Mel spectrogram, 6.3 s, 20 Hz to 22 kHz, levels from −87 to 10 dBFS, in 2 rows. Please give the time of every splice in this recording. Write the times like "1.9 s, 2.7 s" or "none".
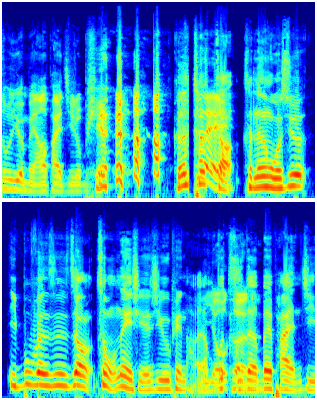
1.9 s, 5.0 s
